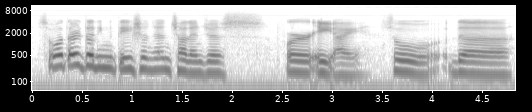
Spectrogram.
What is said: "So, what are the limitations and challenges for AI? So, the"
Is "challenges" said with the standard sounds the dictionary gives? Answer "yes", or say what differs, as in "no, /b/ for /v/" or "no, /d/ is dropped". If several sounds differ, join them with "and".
no, /s/ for /z/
